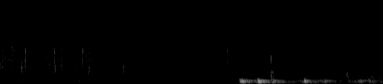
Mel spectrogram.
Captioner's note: applause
